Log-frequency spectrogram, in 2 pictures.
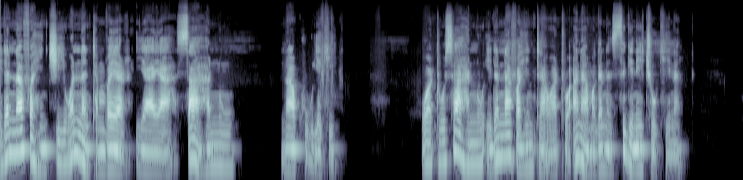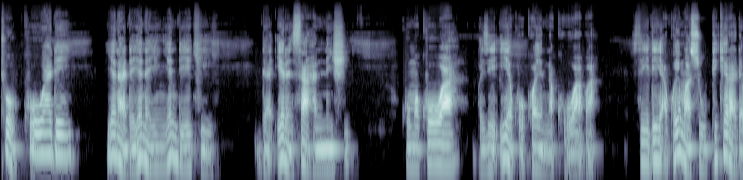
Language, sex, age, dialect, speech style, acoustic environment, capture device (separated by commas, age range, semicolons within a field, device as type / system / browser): Hausa, male, 35-44, Nigeria - Kano, happy; focused; relaxed, silence, mobile / Linux / Chrome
